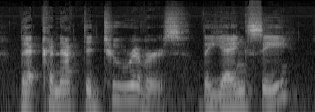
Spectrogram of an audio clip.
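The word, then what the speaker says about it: Yangtze: the Grand Canal that connected Two Rivers the Yang SE y a n g t z e and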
